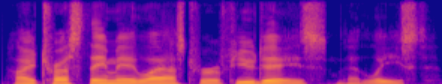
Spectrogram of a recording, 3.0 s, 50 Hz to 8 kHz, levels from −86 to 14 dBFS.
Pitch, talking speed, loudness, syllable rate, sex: 130 Hz, 225 wpm, -16 LUFS, 4.3 syllables/s, male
